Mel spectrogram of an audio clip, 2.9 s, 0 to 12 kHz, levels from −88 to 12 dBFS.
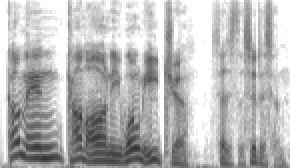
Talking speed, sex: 225 wpm, male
